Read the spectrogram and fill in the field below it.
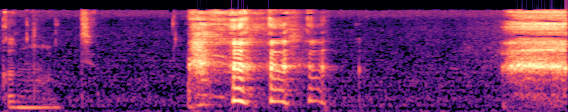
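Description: A young woman laughs brightly.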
